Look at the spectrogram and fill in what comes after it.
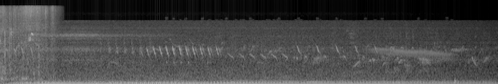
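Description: Birds chirping over a steady low rumble. A rapid trill of evenly repeated notes comes a couple of seconds in, then scattered chirps, and all of it fades toward the end.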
